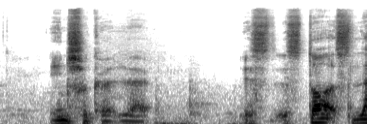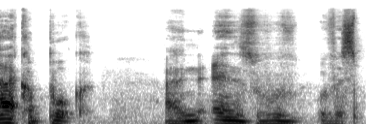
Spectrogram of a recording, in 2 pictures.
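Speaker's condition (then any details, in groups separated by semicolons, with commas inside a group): Stammer, mild; slight stammer, past leg problems treated with physiotherapy; not widely known, still records podcast episodes; repeated sounds, repeated words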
